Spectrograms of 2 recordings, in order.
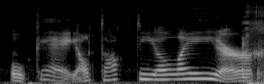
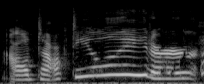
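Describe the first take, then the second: First: Lightly voiced old lady, drawn-out goodbye; a hint of old lady, stretching out the last words. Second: Higher, slow, hammed-up old-lady voice. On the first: Aunt saying goodbye, lightly imitated old lady. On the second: Niece mimicking her aunt's goodbye, exaggerated old lady. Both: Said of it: "like an old lady".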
